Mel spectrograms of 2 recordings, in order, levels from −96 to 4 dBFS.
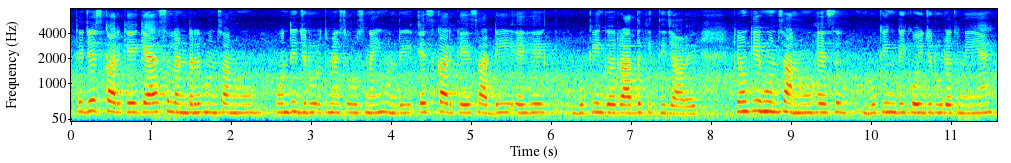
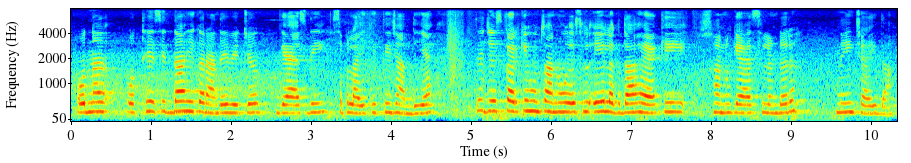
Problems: constant background noise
